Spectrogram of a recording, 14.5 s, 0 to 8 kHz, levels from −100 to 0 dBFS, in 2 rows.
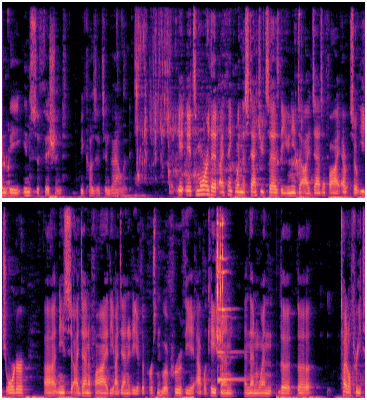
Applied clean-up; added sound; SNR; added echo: classical method log-MMSE.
